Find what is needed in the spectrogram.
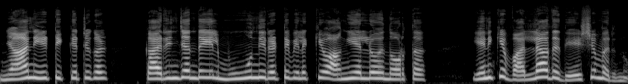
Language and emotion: Malayalam, angry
